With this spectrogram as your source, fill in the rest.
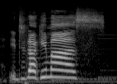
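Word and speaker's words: いただきます: They don't pronounce the U, do they? Itadakimasu.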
